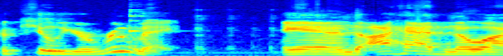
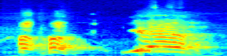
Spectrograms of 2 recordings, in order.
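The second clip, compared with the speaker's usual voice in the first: laughing; 10 semitones higher than usual. Retold or imitated. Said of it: "he just bursts out laughing".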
